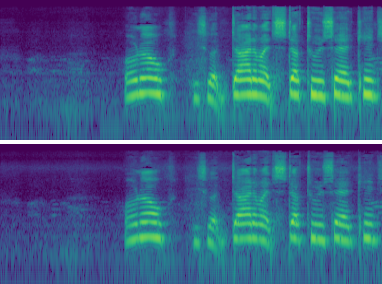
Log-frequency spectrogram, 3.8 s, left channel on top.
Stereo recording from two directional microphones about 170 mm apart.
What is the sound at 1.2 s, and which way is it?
A woman's voice, 10° left (ahead or behind).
